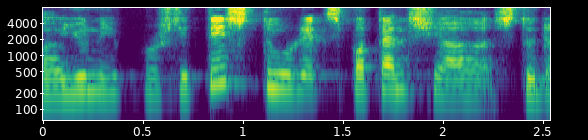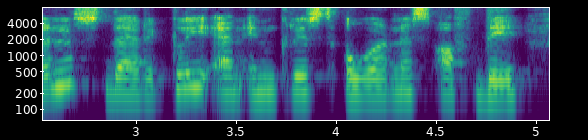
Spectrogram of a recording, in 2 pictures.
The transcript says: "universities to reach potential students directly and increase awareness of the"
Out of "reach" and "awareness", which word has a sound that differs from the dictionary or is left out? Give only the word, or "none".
reach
